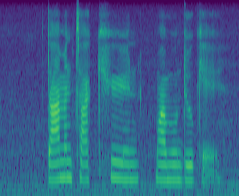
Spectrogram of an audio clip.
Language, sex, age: English, female, 24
